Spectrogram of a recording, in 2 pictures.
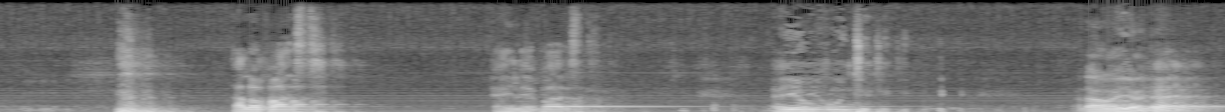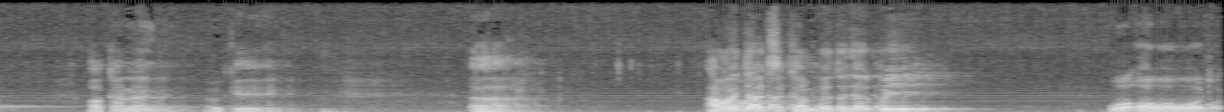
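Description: A man speaks with animation into a microphone, heard through a loudspeaker with pauses between phrases.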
